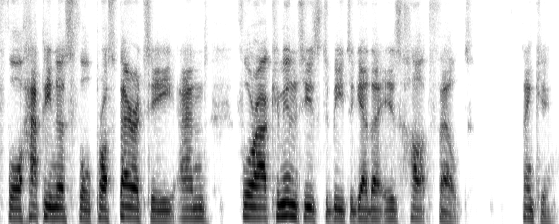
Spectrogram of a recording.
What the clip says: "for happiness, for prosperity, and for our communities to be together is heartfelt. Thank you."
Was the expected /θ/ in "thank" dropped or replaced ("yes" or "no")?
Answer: no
